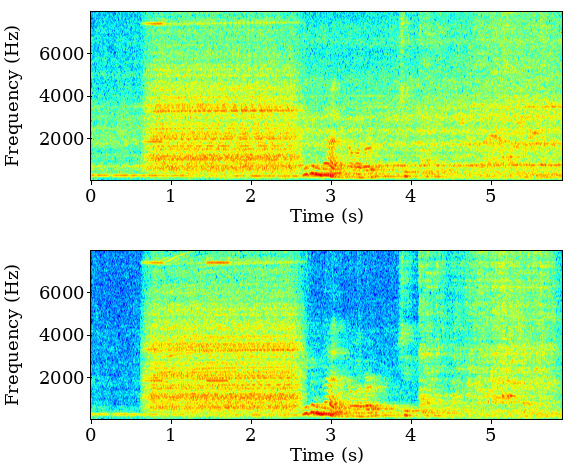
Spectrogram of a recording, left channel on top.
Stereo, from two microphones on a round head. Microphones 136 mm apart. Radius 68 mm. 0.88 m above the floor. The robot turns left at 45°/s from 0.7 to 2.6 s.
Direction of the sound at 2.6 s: 35° left (ahead or behind).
